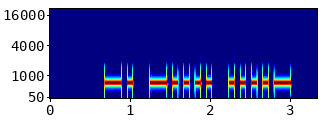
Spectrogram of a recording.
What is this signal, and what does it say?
Morse code, heard as a keyed tone, about 17 wpm, 700 Hz. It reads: N64
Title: Common Cut Numbers - 3-Digit 17wpm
